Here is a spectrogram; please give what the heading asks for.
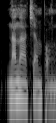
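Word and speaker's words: Nana Acheampong: Nana Champong. Nana Chong. Absolutely correct. I got I got the pronunciation so correct.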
